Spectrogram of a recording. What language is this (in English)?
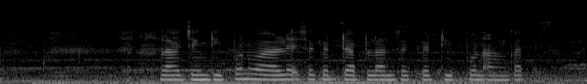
Javanese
